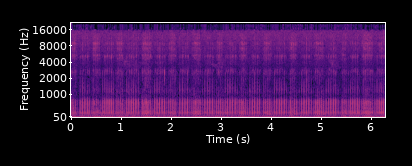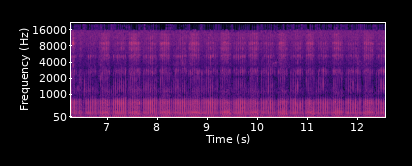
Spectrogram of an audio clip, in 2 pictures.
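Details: Domestic cat snoring or purring: a steady low rumbling drone, finely pulsed and without a break, with almost no high tones, for about twelve seconds.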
